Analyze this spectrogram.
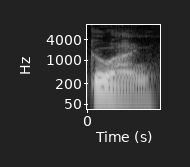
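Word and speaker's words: Gwaun: guard is Auber Guan uh gwu n is pronounced Guan in Wales transition bro Guan put up a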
